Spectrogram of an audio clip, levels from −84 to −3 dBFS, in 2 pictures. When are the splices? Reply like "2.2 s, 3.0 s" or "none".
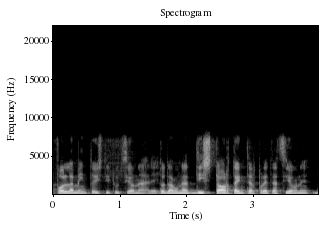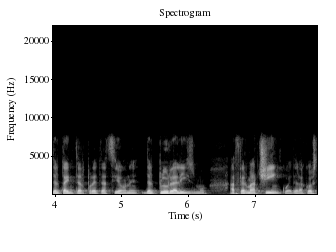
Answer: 1.6 s, 4.1 s, 7.0 s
